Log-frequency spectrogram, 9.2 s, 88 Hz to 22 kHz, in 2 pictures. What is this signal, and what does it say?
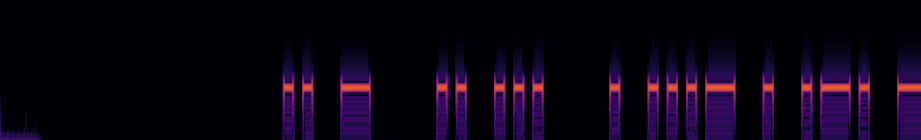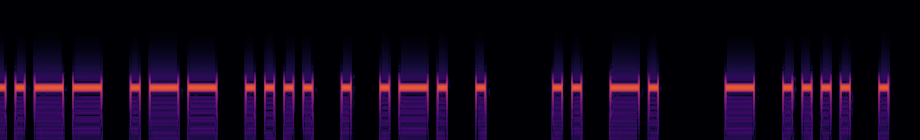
Morse code, heard as a keyed tone, about 25 wpm, 700 Hz. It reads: IT IS EVERYWHERE IN THE
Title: Sentences from Top 1600 Words 25wpm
